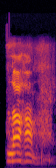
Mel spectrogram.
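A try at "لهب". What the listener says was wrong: লাহাব, শেষে বা, লাহাম না, মিম না, লাহাব।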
